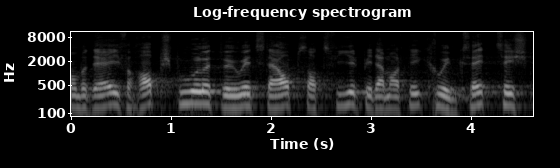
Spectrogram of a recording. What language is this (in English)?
Swiss German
